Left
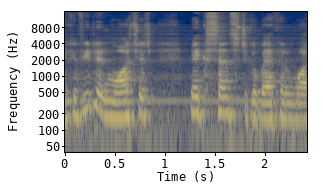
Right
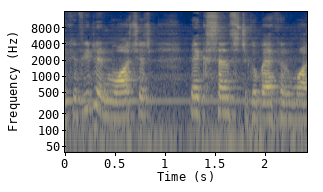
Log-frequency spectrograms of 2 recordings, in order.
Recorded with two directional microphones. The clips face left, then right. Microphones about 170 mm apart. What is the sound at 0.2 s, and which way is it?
A woman's voice, 15° left (ahead or behind).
